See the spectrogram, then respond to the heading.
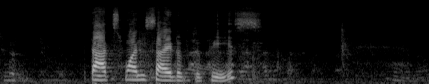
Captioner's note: quiet laughter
